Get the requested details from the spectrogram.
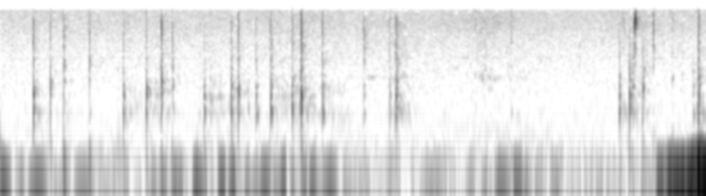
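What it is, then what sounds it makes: Plastic water bottle tapped with nails. A Fiji plastic water bottle filled with water is tapped with the long nails of both hands. Quick, sharp clicks come in irregular bursts over a constant low rumble, with a pause in the middle, then a louder cluster of taps and a swell of low noise at the end.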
